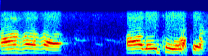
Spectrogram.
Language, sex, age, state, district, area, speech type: Bengali, male, 18-30, West Bengal, Cooch Behar, urban, conversation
